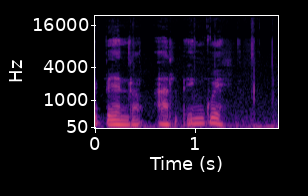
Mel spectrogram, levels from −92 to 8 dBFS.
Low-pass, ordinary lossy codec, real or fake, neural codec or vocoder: none; none; real; none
